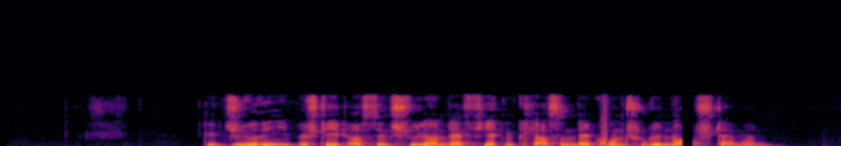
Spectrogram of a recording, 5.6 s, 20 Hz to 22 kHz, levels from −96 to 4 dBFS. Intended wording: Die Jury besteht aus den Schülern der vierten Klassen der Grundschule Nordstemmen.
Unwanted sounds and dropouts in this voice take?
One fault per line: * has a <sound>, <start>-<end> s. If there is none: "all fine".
* has a dropout, 4.5-4.6 s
